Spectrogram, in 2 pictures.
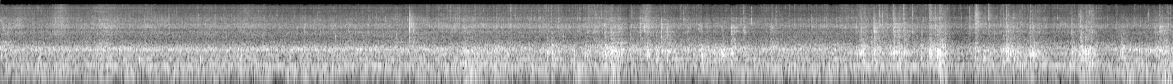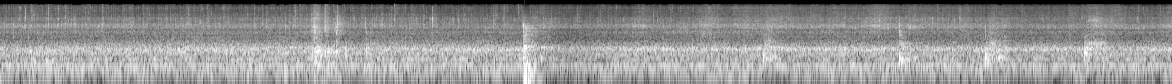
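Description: Shrimp and noodles sizzling on a Tefal Maxi Plancha electric griddle, with a wooden spatula and tongs scraping and clicking on the griddle plate as the food is turned. One sharper knock comes about two-thirds of the way through.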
